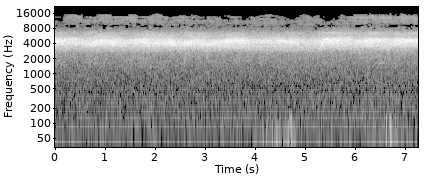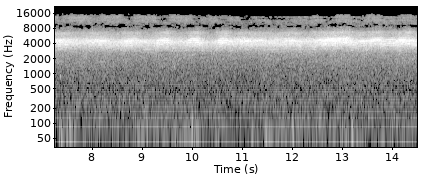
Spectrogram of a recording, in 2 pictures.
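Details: Japanese summer cicada chorus of males producing tymbal song: a steady piercing high-pitched drone that rises slightly in loudness toward the end, with soft pulsing in the tone and nothing else clearly heard.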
